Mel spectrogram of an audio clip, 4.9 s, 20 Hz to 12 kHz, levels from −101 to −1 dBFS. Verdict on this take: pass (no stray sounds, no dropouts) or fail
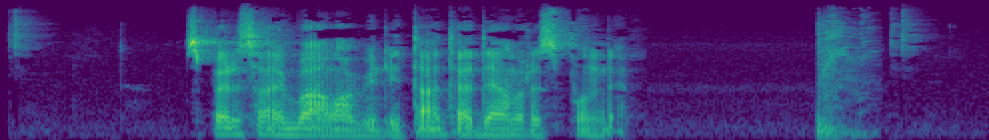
fail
